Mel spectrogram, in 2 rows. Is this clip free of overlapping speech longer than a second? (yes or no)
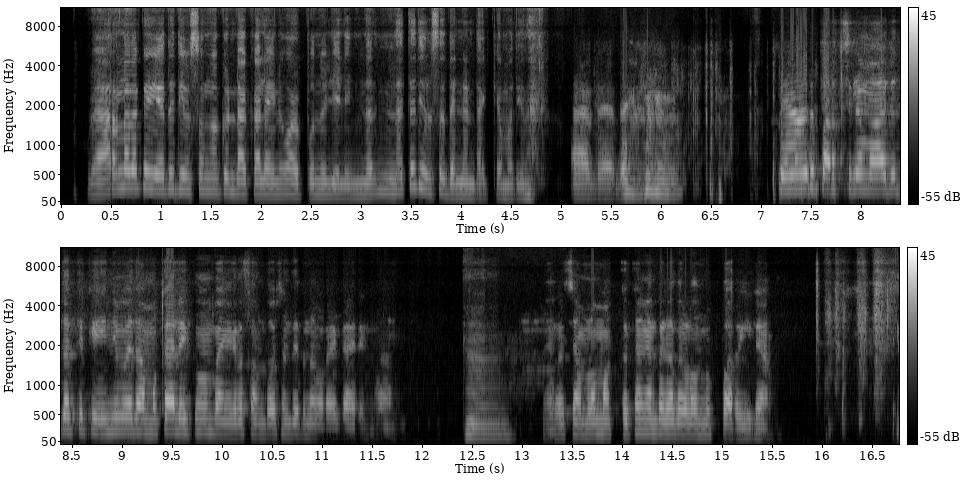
yes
